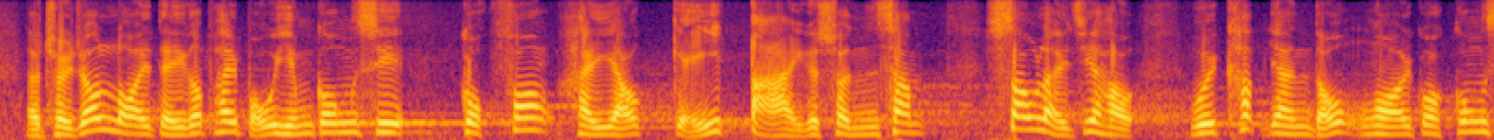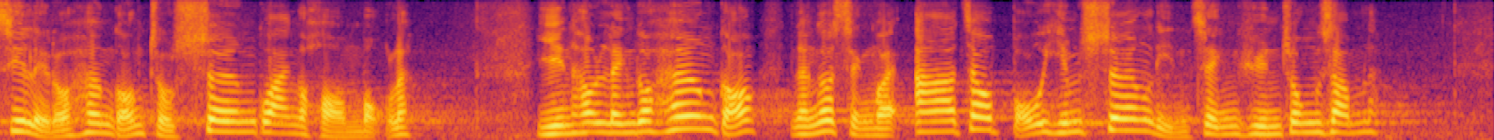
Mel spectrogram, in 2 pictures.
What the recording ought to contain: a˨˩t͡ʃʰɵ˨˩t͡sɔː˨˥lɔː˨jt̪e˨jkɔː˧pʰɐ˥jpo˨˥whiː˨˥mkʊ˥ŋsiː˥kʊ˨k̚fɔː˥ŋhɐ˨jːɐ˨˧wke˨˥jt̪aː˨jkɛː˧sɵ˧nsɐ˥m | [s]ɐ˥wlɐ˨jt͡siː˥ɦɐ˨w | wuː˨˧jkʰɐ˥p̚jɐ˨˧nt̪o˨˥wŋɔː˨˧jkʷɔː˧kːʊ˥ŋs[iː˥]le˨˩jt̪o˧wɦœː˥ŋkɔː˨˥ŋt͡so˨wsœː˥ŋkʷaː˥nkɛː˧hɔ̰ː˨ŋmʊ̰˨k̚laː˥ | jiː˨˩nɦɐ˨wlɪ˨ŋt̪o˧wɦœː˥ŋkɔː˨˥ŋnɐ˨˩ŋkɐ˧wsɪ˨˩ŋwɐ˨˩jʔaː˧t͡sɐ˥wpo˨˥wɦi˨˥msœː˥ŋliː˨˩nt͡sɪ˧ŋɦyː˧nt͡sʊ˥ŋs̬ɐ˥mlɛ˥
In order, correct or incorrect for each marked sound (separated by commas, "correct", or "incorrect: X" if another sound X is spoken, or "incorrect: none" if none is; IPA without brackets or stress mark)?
correct, correct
